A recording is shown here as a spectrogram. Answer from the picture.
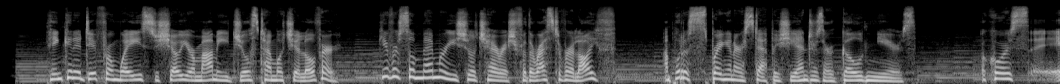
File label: PROMO; 50 Ways to Kill Mammy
